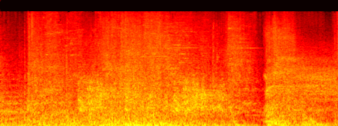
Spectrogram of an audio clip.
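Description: Fantasy battle spell effects whoosh and crackle.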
